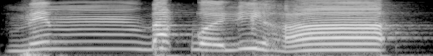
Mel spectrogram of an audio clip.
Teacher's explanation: یہاں نون ساکن کے بعد با آ رہا ہے تو یہاں ہم نون ساکن کو میم سے بدل کر اخفا کریں گے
